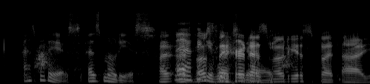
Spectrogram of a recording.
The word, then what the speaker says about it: Asmodeus: Do we say Asmodeus or Asmodeus? Asmodeus. I've mostly heard Asmodeus, but it's whatever your home group uses is the right pronunciation.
